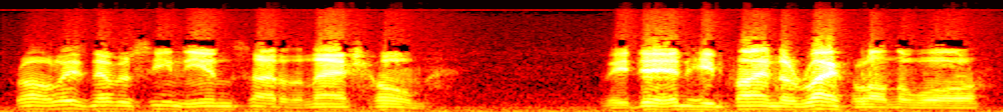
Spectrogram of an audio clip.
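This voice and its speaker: A resolute masked cowboy hero in a vintage radio western. His low voice is very forceful and authoritative, with measured wording, on an old broadcast recording. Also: rough recording. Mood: calm, resolute. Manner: authoritative, measured, clearly worded.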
